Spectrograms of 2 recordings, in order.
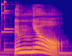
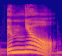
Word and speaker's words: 음료: For example, 음료 is pronounced as 음료, 음료, because the deer changes after amium sound.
